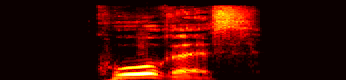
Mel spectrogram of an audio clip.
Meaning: genitive singular of Chor
- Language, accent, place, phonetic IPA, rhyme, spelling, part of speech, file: German, Germany, Berlin, [ˈkoːʁəs], -oːʁəs, Chores, noun, De-Chores.ogg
